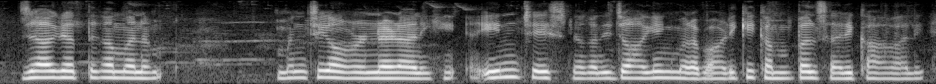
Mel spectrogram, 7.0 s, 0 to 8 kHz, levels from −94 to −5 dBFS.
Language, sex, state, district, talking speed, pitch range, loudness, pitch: Telugu, female, Andhra Pradesh, Guntur, 95 wpm, 200-225 Hz, -17 LUFS, 210 Hz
